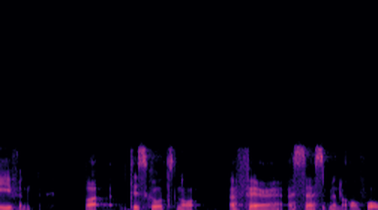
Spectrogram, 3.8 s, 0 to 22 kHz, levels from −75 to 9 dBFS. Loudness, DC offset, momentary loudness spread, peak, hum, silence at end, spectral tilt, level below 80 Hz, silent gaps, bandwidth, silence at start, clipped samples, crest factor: -32 LUFS; under 0.1%; 9 LU; -12 dBFS; none; 0 s; -4 dB/octave; -58 dBFS; 0.55-0.82 s; 7.6 kHz; 0 s; under 0.1%; 22 dB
